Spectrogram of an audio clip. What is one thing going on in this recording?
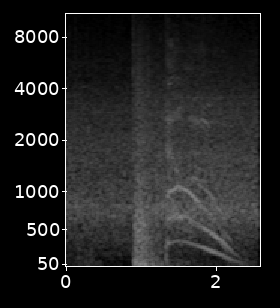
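A body slams hard onto a ring mat with a heavy thud.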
